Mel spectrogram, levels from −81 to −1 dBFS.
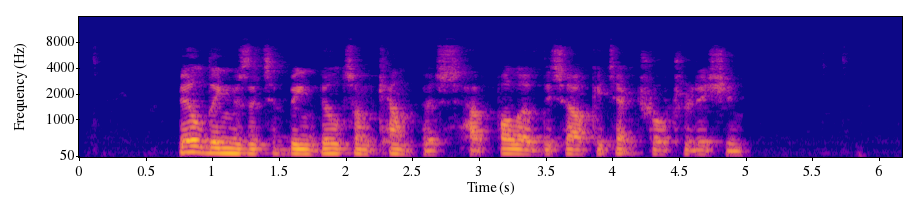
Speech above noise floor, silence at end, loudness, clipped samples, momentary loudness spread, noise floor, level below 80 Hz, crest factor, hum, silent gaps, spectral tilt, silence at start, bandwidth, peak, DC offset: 47 dB; 1.2 s; -24 LUFS; under 0.1%; 13 LU; -70 dBFS; -60 dBFS; 18 dB; none; none; -7.5 dB/octave; 0.75 s; 7.6 kHz; -6 dBFS; under 0.1%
